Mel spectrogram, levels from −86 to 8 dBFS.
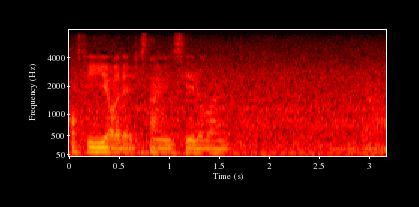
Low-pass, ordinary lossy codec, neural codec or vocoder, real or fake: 7.2 kHz; MP3, 32 kbps; none; real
